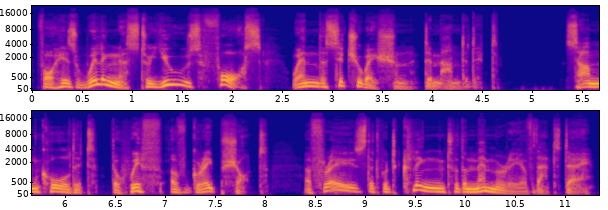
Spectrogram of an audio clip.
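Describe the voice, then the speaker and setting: A man narrating a scripted history bedtime story in a calm, measured storytelling manner. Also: deep voice, vocal fry, breathy edge, no room sound, studio quality.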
